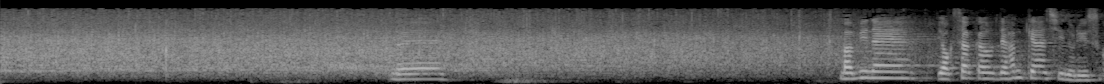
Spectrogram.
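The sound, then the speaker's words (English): A church audience claps steadily for their shepherd for about eight seconds, a dense, even patter of many hands, before the applause fades and a single voice begins speaking. “We also, let's applaud our shepherd”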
